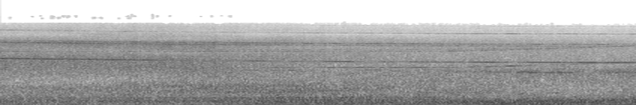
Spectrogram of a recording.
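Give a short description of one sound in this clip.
A jet engine's deep roar grows louder as the aircraft turns away.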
